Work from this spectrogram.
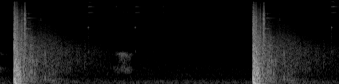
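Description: A Volk Marksman rifle fires semi-auto in a video game: two loud, separate single shots about two and a half seconds apart, each with a short ringing tail.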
